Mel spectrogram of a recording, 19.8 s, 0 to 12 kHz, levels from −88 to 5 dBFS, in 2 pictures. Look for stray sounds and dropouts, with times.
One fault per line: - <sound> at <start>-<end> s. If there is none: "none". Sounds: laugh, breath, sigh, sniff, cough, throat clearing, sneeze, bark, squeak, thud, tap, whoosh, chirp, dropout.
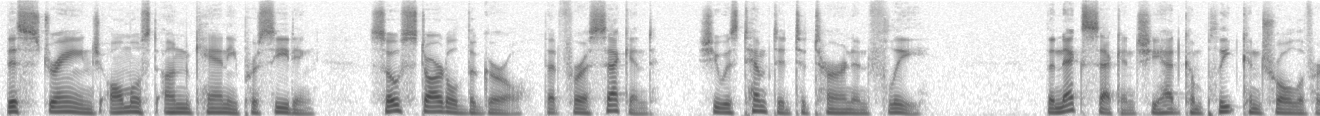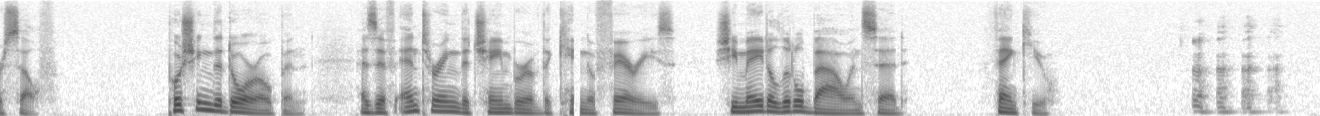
- dropout at 14.2-14.3 s
- laugh at 18.7-19.6 s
